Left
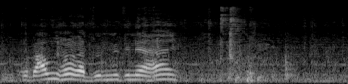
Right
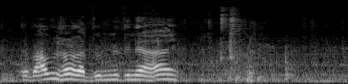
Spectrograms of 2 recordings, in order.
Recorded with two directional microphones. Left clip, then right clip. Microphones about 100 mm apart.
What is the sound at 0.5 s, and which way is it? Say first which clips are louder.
Speech: right 3 dB; 35° right (ahead or behind).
